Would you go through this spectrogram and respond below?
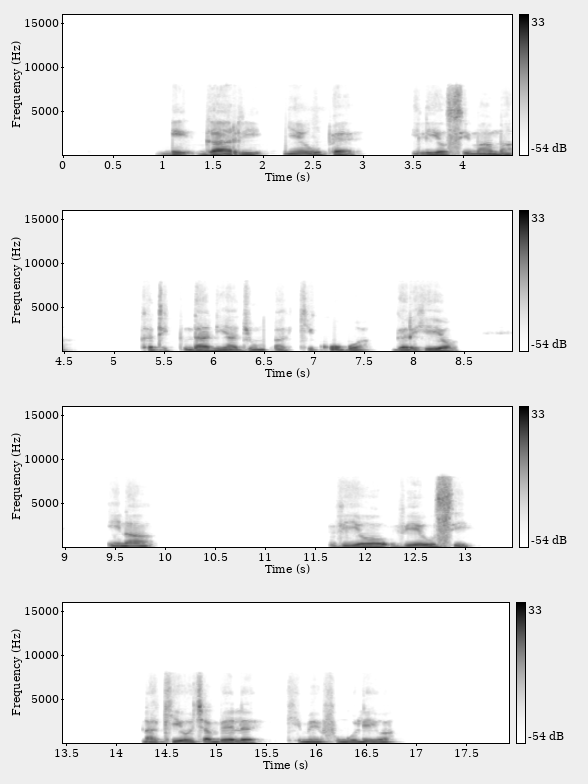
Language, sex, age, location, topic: Swahili, male, 18-24, Kisumu, finance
